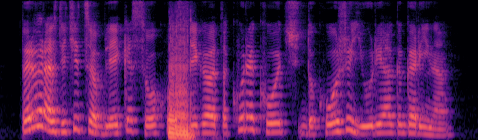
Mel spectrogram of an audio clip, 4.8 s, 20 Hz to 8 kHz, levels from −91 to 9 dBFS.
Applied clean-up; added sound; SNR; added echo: neural mask model RNNoise.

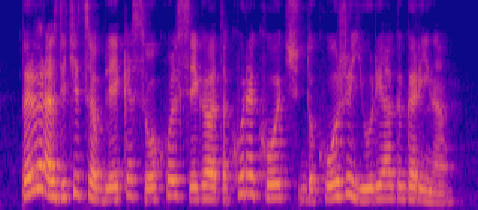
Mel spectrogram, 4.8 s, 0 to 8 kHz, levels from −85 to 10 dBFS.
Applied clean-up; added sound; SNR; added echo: none; none; none; none.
